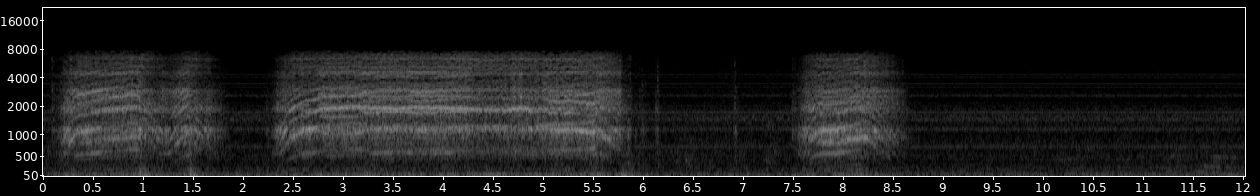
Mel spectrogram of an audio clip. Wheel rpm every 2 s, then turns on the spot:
70, 120, 120, 20, 20, 0.
6-10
